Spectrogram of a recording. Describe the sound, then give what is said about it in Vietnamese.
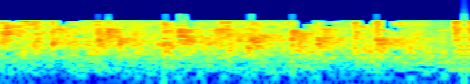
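Applause from a church audience, dense clapping of many hands, loud and continuous throughout. “Chúng ta cho một tràng pháo tay để cảm ơn.”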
